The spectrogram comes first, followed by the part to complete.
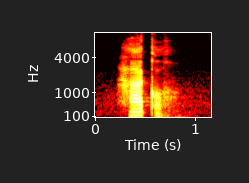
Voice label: "háako", Apatani

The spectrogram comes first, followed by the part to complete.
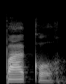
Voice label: "paako", Apatani

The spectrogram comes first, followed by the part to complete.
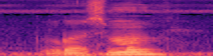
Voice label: "knee", Wahgi; lae unitech

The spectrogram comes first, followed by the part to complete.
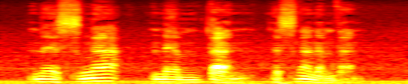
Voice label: nesga negtam, eye, Aneityum

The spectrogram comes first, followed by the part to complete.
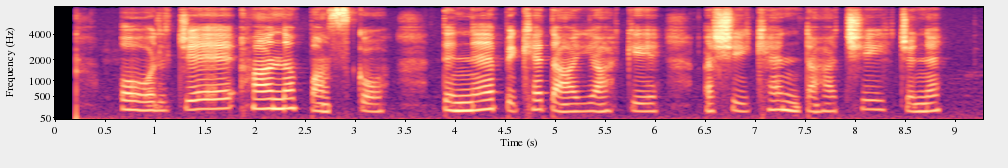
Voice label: navajo; Iterative (R)

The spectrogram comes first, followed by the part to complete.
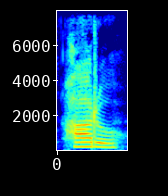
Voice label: "harù", apatani

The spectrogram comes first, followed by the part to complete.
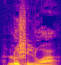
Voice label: "lusi-luha", Apatani

